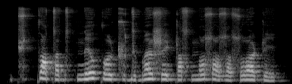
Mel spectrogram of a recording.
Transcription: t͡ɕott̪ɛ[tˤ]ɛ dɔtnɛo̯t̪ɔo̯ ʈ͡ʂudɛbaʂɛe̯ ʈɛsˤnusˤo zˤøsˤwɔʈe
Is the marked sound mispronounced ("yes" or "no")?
no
